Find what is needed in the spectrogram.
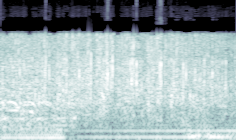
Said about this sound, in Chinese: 热情掌声，非常感谢朋友们热情的掌声。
